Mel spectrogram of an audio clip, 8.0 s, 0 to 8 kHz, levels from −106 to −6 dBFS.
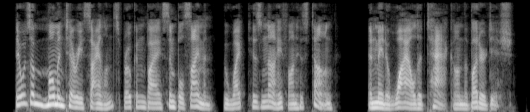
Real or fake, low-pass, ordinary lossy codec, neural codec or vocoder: real; 7.2 kHz; MP3, 48 kbps; none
